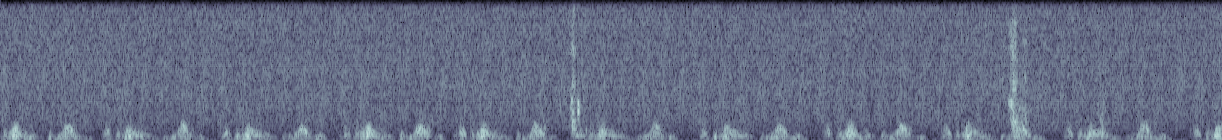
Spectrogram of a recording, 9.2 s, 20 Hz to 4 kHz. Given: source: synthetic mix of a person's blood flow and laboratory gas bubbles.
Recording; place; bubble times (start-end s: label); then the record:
Doppler ultrasound of blood flow; precordium
4.26-4.43 s: bubbles
7.55-7.74 s: bubbles
8.23-8.31 s: bubbles
From the record:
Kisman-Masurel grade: 123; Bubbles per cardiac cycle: 1 to 2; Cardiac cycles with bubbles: 10 to 50%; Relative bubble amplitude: loud (0.450 to 0.775); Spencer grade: 2 (many but less than half of the cardiac periods contain bubble signals, singularly or in groups); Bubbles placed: anywhere in the cardiac cycle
